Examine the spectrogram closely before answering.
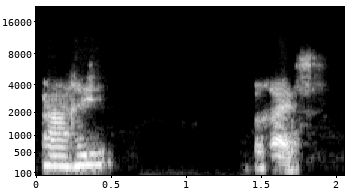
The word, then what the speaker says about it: Paris-Brest: Un Paris-Brest. So don't pronounce the S in Paris, but pronounce all the letters in Brest, which is also a city.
